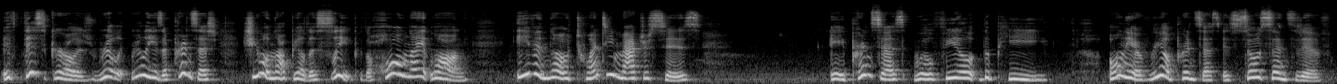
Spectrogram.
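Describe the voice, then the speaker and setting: A woman voicing an excitable, bossy, scheming middle-aged queen from a fairy tale, exclaiming and fussing as she gives orders. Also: high-pitched, moderate pace, voice pushed up. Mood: scheming, pleased. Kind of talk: children's storybook character reading.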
